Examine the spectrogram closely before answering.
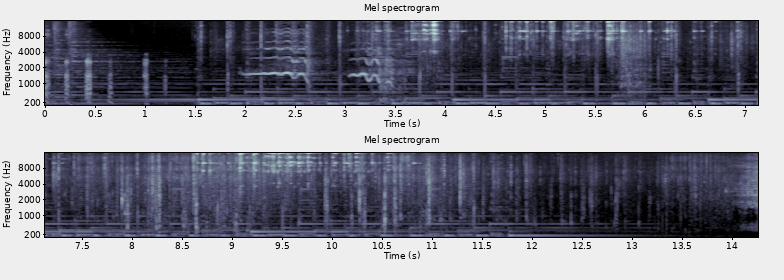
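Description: Hooves clip-clop steadily over a sustained low droning backdrop, with a brief horse whinny early on; the sound is fairly loud, with no talking.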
